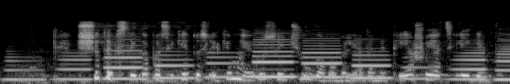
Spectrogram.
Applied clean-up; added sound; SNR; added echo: none; Wind instrument, woodwind instrument; 1 dB; reverberation time 0.6 s.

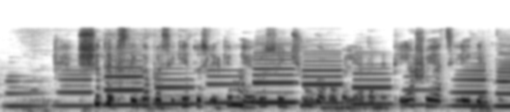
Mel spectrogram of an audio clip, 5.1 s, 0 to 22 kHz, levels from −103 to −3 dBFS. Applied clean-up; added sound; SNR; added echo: classical method WPE with log-MMSE.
